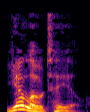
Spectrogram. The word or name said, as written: yellowtail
